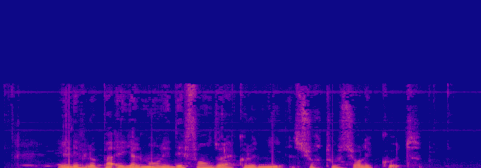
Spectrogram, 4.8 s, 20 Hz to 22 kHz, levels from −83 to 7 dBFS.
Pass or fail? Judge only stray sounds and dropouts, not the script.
pass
